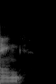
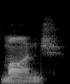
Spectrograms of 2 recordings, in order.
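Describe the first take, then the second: First: The name sounds like 'mang', rhyming with 'bang'. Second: The name sounds like 'monj', with an o. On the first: This is how they had always read the name. The speaker calls it wrong. "We always called him Cryptic Mang" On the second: This is the name's actual pronunciation. The speaker calls it right. "but no, it's Monge"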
